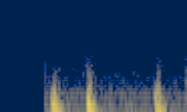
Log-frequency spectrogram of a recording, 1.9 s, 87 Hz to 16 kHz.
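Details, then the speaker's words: Normal adolescent S1 and S2 heard over the second intercostal space, S2 made of A2 and P2 splitting more widely on inspiration; clear low lub-dub at about 60 a minute. "note that the second sound is composed of two components A2 and P2 separated more widely during"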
